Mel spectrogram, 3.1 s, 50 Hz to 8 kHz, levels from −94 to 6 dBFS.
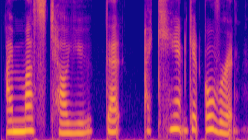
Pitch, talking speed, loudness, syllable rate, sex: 240 Hz, 195 wpm, -18 LUFS, 4.7 syllables/s, female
